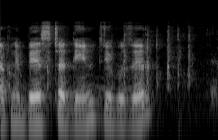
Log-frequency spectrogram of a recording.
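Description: Typing on a computer keyboard: a quick run of key clicks in the last half second.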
